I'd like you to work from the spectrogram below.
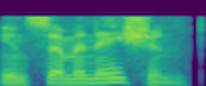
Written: insemination

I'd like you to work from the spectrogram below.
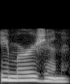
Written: immersion

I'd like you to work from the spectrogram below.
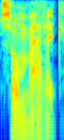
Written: somatic

